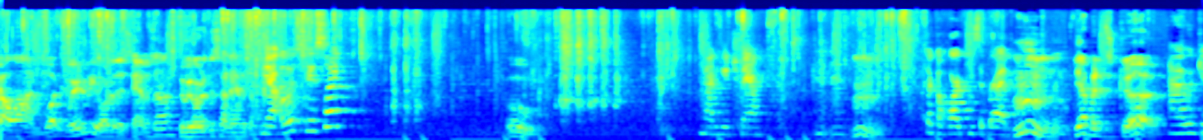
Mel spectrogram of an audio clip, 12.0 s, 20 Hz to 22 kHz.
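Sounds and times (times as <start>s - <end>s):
crunching and chewing rusk: 7.7s - 9.3s.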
